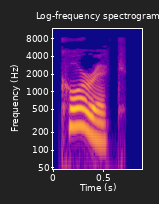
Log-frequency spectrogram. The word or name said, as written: corrick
